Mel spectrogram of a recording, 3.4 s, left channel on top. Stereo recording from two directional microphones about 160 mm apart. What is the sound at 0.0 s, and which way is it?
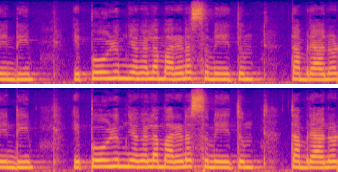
A woman's voice, 30° right (ahead or behind).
